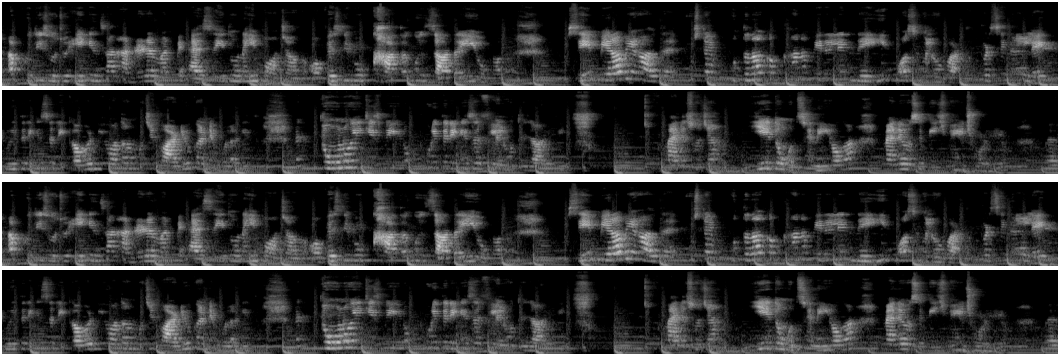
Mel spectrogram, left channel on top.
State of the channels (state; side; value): normal; both; correlation 0.87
